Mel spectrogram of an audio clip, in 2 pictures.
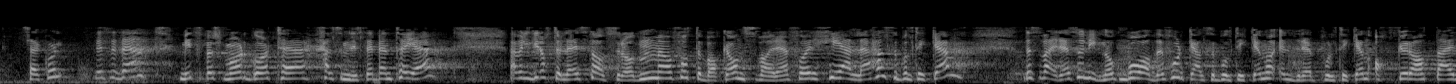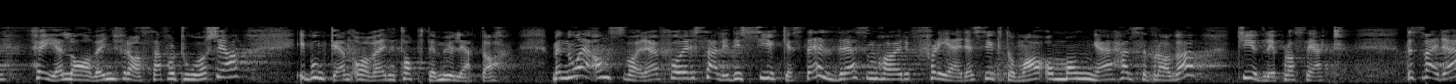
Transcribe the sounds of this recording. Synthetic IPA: çæːku | pʰɾɛsɪd̪ɛnt̪mɪt̪spœʂmoːlɡoːʈʰɪhɛlsəmɪnɪst̪əɾbɛnt̪hœʏə | jæɪʋɪlɡɾɑt̪ʉleːɾəst̪ɑːt̪sɾoːd̪n̩mɛɔfoːt̪ʰəbɑːkəɑnsʋɑːɾəfɔɾheːləɦɛlsəpʊlɪt̪ʰɪkːən | d̪ɛsʋæɾəsɔlɪɡːəɳɔkboːd̪əfɔlkəhɛlsəpʊlɪt̪ʰɪkːənɔʔɛld̪ɾəpʰʊlɪt̪ɪkːənɑkːʉɾɑt̪̚d̪æɾ | hœʏəlɑːʋənfɾɑːsæfɔʈuːoːʂiːɑʔɪbʊŋkənʔoːʋəɾt̪ʰɑpt̪əmʉːlɪḛːt̪ə | mɛnːuːæʔɑnsʋɑːɾəfɔɾsæːɭɪd̪ɪsyːkəst̪əɛld̪ɾəsɔmɦɑɾfɽeːɾəsyːkd̪ɔməɾʔɔmɑŋːəɦɛlsəpʰlɑːɡət̪ʰyːd̪əlɪpʰlɑseːʈ | d̪ɛsʋæɾə

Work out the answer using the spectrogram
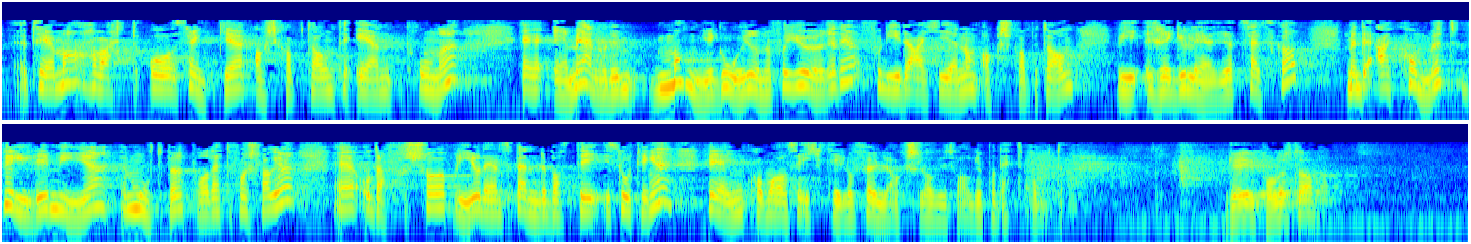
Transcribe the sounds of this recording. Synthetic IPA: t̪ʰeːmɑɦɑɾʋæʈːɔsɛŋkəʔɑkʂə̥kʰɑpɪt̪ʰɑːln̩t̪ʰɪlʔeːnkʰɾuːnə | ɛmeːnəɖʉmɑŋːəɡuːəɡɾʉnːəɾfɔɾɔjøːɾəd̪ɛfɔɖiːd̪ɛæɾɪçːəjɛnːɔmʔɑ̰kʂə̥kʰɑpɪt̪ʰɑːln̩ʋɪɾɛɡʉleːɾəɾɛt̪sɛlskɑːpmɛnd̪ɛʔæɾkʰɔmːət̪ʋɛld̪ɪmyːəmuːt̪bøɾpʰɔd̪ɛt̪ːə̥fɔʂɭɑːɡəʔɔ̰d̪æɾfɔʂɔblɪɾjʊd̪ɛɛnspɛnːd̪ɛbɑt̪ːɪʔɪst̪uːʈʰɪŋːəɾɛjeːɾɪŋən̩kʰɔmːəɾɑlsɔɪçːə̥t̪ʰɪlɔfœljːəɑkʂəloːʋʉːt̪ʋɑ̰lɡəpʰɔd̪ɛt̪ːə̥pʰʊ̰ŋt̪ʰə̥ | ɡɛɪɾpʰoləst̪ɑː

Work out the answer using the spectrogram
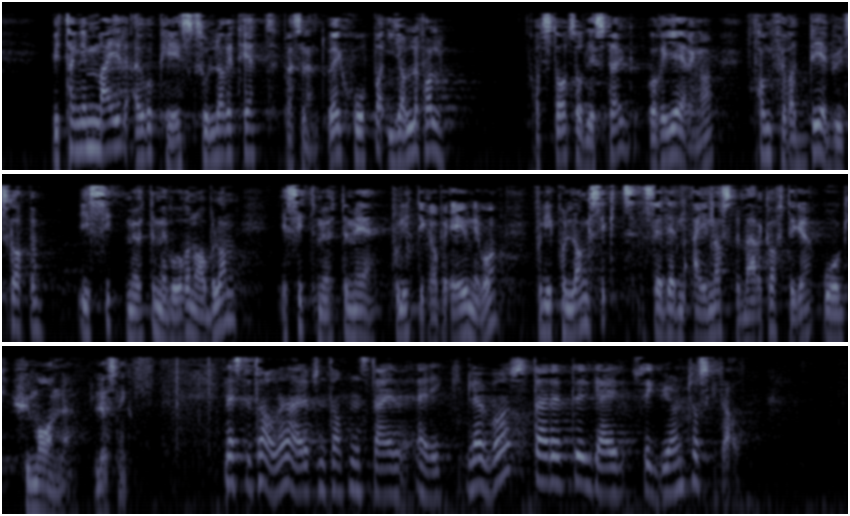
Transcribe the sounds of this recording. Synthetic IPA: ʋɪt̪ʰɾɛŋːəmæɪɾɑʉɾʊpʰeːɪsksʊlɪd̪ɑɾɪt̪ʰeːt̪pʰɾɛsɪd̪ɛ̰nt̪ʰɔɛɡhoːpəɾʔɪɑlːəfɑlː | ʔɑt̪st̪ɑːt̪sɔːd̪ɪst̪ʰɑʉɡɔɾɛjeːɾɪŋɑfɾɑmføːɾəd̪ɛbʉːd̪skɑːpə | ʔɪsɪt̪møːt̪əmɛʋoːɾənɑːbʊlɑnː | ʔɪsɪt̪møːt̪əmɛpʰʊliːt̪ɪkəɾəpʰɔʔeːʉːnɪʋoːfɔɖiːpʰɔlɑŋsɪkt̪seːd̪ɛd̪ɛnʔæɪnɑst̪əbæːɾəkʰɾɑft̪ɪɡəoːɡhʉmɑːnə̰ | lø̰ːsnɪ̰ŋɑ | nɛst̪ət̪ʰɑːləæɾɾɛpɾə̥sn̩t̪ʰɑnt̪n̩st̪æɪneːɾɪklɑʉʋoːsd̪æɾɛt̪əɾɡæɪɾsɪɡbjøːɳt̪ʰɔskət̪ʰɑ̰ːl

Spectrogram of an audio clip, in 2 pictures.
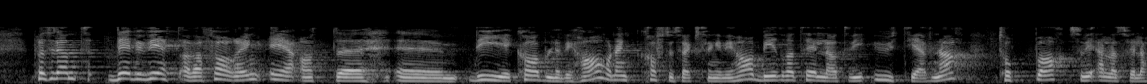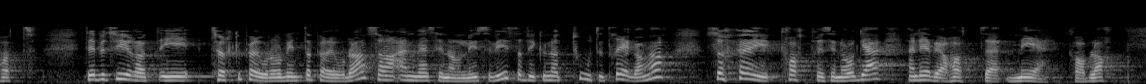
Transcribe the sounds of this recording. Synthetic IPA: pʰɾɛsɪd̪ɛnt̪d̪ɛʋɪʋeːt̪ɑʋæɾfɑːɾɪŋɛɾɑt̪ | d̪ɪkʰɑːblənəʋɪɦɑɾɔd̪ɛnkʰɾɑft̪ʉːt̪ʋɛkslɪŋənʋɪɦɑɾbiːd̪ʁɑːt̪ʰɪlɑt̪ʋɪʉːt̪ʰjɛʋnəʁt̪ʰɔpːəʁsɔmʋɪʔɛlːəsʋɪlːəɦɑt̪ː | d̪̥ɛbət̪ʰyːɾɑt̪ɪt̪ʰœʁkəpʰæɾɪuːd̪əɾɔʋɪnt̪əɾpʰæɾɪuːd̪əʁsɔhɑɾɛnʋeːsɪnɑnɑlyːsəʋiːst̪ɑt̪ʋɪkʉnːəhɑt̪ʰːuːt̪ʰɪlt̪ʰɾeːɡɑŋːəʁsɔhœʏkʰɾɑft̪̚pʰʁiːsɪnɔɾɡəɛnd̪ɛʋɪhɑɾhɑt̪ːmɛkʰɑːbləɾ

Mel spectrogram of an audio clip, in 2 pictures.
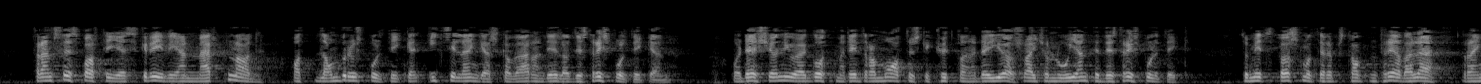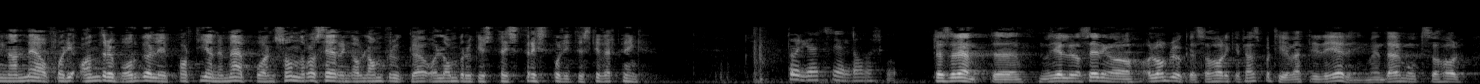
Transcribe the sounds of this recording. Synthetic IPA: fɾɛmslespɑɾʈʰiːəskɾiːʋəɾɪɛɪnmæɾknɑd̪ | ɑt̪lɑnbɾʉːkspʊlɪt̪ʰɪkːənɪçːəlɛŋːəɾskɑʋæːɾəɛnd̪eːlɑʋd̪ɪst̪ɾɪkspʊlɪt̪ʰɪkːə̰n | ɔd̪ɛʃœnːəjʊæɪɡɔt̪ːmɛd̪æɪd̪ɾɑmɑːt̪ɪskəkʰʉt̪ːɑnəd̪æɪjøːɾʂɔæçɔnuːəjɛnt̪ʰɪld̪ɪst̪ɾɪkspʊlɪt̪ʰɪkː | sɔmɪt̪spœʂmoːlt̪ʰɪlɾɛpɾə̥sə̥nt̪ʰɑnt̪n̩t̪ʰɾeːd̪ɛləɾɛŋnəɑnmɛɔfoːd̪ɪʔɑnd̪ɾəbɔɾɡəɭɪəpʰɑɾʈ̪ʰiːənəmeːpʰɔɛɪnsɔnːɾɑseːɾɪŋɑʋlɑnbɾʉːkəɔlɑnbɾʉːkəsd̪ɪst̪ɾɪkspʊliːt̪ɪskəʋɪɾknɪŋ | t̪ɔɾɑt̪ɾend̪ɑʋɑʂɡṵː | pʰɾɛs̬ɪd̪ɛnt̪nɔɖjɛlːəɾɑseːɾɪŋɑɑ̰ʋlɑnbɾʉːkəsɔhɑɾɪkːəfɾɛmspʰɑʈʰiːəʋæʈːɪɾɛjeːɾɪŋmɛnd̪æɾmuːt̪sɔɦɑɾ

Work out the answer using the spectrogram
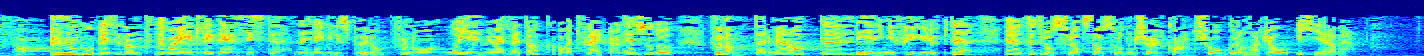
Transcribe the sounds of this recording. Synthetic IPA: ɑɡuːəpʰɾɛsɪd̪ɛnt̪d̪ɛʋɑɾeːɡənt̪lɪd̪ɛsɪst̪əd̪ɛɾɛɡʋɪlːəspœɾəɔ̰mfɔɳoːnoːjeːɾmɛjʊæɪt̪ʋeːt̪ʰɑːkʰɑ̰ʋɛt̪flæɪʈɑlɦæːɾsɔd̪ɔfɔɾʋɑnt̪əɾmɛɑt̪ɾɛjeːɾɪŋənfyːəɾʉpːd̪ɛt̪ʰɪlt̪ʰɾɔsːfɔɾɑt̪st̪ɑːt̪sɾoːd̪ən̩ʂøːlkʰɑnʂoːɡɾʉnːɑ̰ʈʰɪlɔɪçːəjḛːɾʔə̰d̪ɛ̰

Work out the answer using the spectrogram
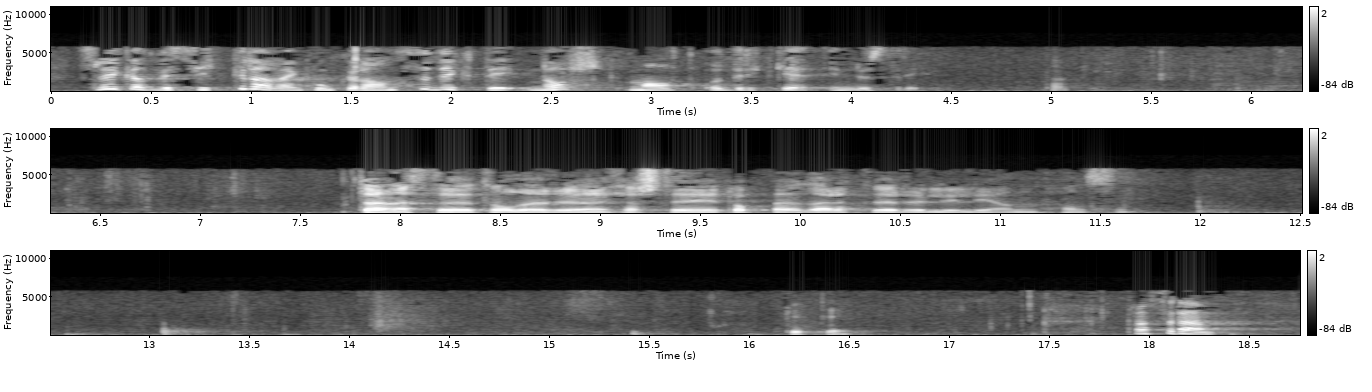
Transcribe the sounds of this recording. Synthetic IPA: sliːkɑt̪ʋiːsɪkɾəɾæɪŋkʰʊŋkʉɾɑnsəd̪ʏkt̪ɪnɔʂkmɑːt̪ʰoːd̪ɾɪkːəʔɪnd̪ʉst̪ɾḭː | t̪ʰɾɛnɛst̪ət̪ʰɑːləɾçæʂtəɪt̪ʰɔpːəd̪æɾɛt̪ʰəɾlɪlɪɑnhɑnsn | t̪ʰɔpːə | pʰɾɛsɪd̪ɛnt̪

